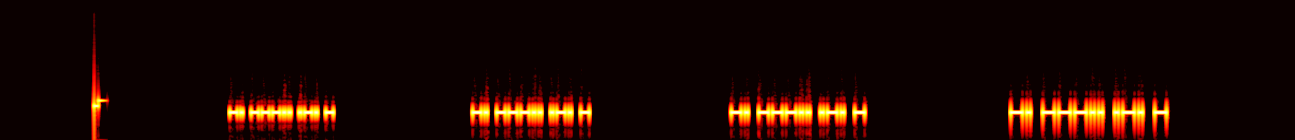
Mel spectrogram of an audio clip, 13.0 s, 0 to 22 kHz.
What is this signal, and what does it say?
Morse code, heard as a keyed tone, about 36 wpm, 700 Hz. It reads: N8RT N8RT N8RT N8RT
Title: Speed Racing - USA Call Signs 30wpm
